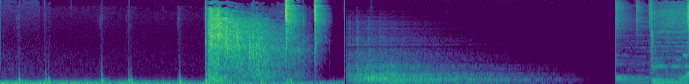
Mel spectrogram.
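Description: A gunshot in the Roblox Piggy game comes after a run of low, soft, evenly spaced thumps: first a loud cracking burst, then a long decaying rumble that fades into silence, and a final short bright sound.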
